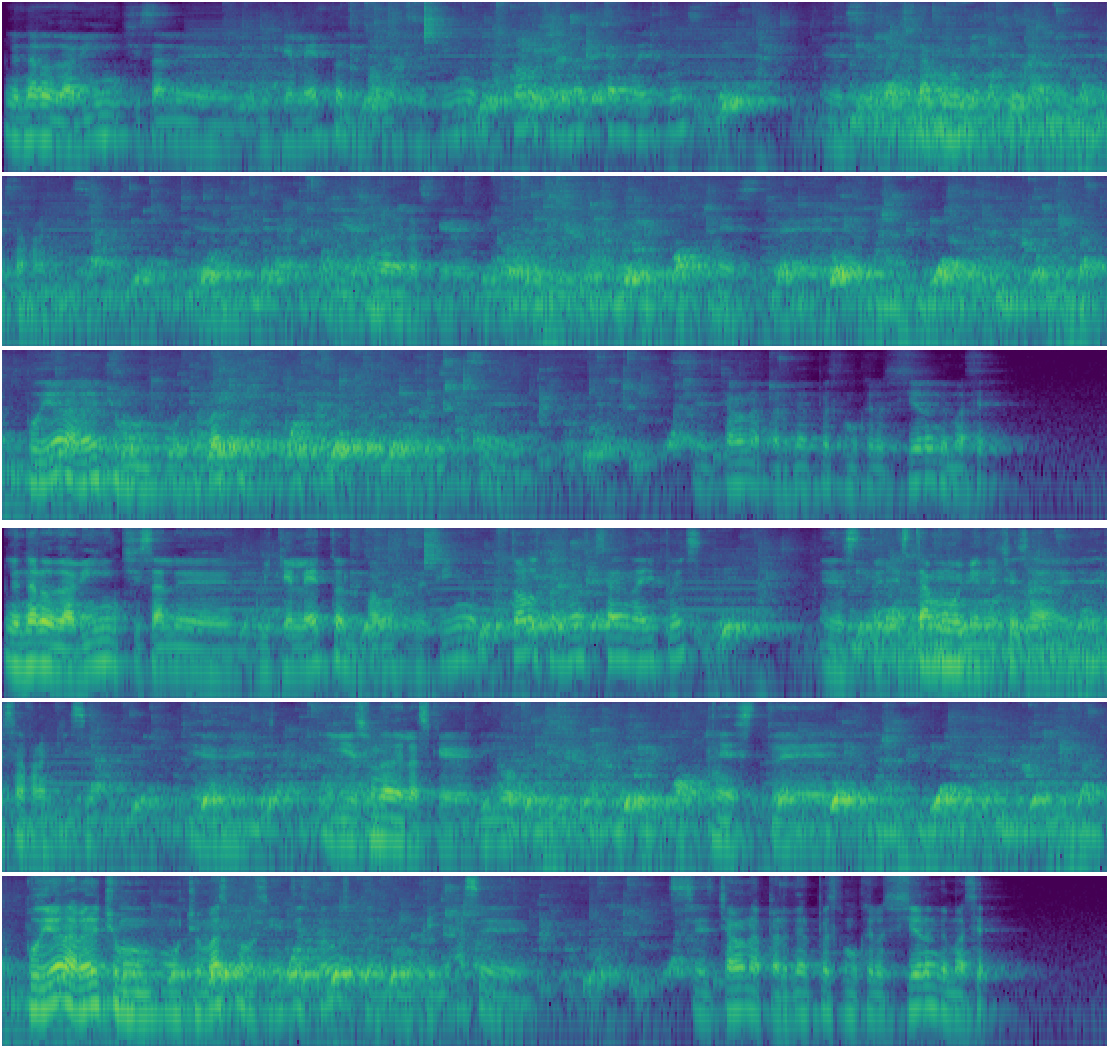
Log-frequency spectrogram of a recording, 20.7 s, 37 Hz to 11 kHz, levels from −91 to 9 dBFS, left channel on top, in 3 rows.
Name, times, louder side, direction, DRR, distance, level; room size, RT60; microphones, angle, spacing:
voice 1, 0.0-4.4 5.1-7.5 8.1-8.5 8.9-10.1 11.3-12.1 13.6-17.1 18.0-19.9, right 6 dB, 90° right, 15 dB, 0.4 m, -25 dB
Alarm, 1.1-1.7 2.6-3.2 4.1-4.7 5.6-6.2 7.1-7.7 8.6-9.2 10.1-10.7 11.6-12.2 13.1-13.7, right 2 dB, 85° left, 2.9 m, -45 dB
sound 1, 1.4-1.8 2.1-4.9 5.1-6.9 7.2-18.7, right 1 dB, 40° left, 2.3 m, -27 dB
Thunderstorm / Rain, 4.9-17.2, left 1 dB, 10° left, 0.4 m, -37 dB
7.0 x 6.0 x 3.5 m, 0.76 s
head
